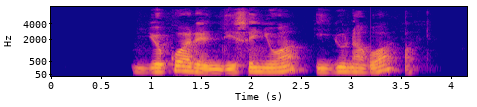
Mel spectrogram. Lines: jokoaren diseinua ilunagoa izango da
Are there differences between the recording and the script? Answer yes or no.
yes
